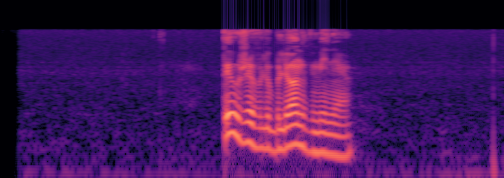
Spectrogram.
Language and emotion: Russian, positive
